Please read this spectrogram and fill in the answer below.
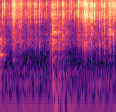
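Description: Trading card pack wrapper crinkling and crackling as hands handle it.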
